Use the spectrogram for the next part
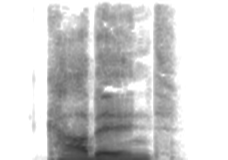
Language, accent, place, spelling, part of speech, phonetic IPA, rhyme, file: German, Germany, Berlin, kabelnd, verb, [ˈkaːbl̩nt], -aːbl̩nt, De-kabelnd.ogg
- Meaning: present participle of kabeln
